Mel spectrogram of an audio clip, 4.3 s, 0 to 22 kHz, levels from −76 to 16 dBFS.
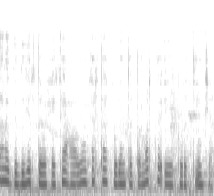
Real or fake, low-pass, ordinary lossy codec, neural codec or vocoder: fake; 14.4 kHz; AAC, 96 kbps; vocoder, 44.1 kHz, 128 mel bands, Pupu-Vocoder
